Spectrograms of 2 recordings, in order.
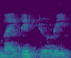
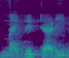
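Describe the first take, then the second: First: মাইগ্রেটরি with "-tori" at the end; মাইগ্রেটরি with an o vowel before ri; correct pronunciation. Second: মাইগ্রেটারি with "-tari" at the end; মাইগ্রেটারি misread with an a vowel before ri; wrong pronunciation. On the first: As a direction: say মাইগ্রেটরি as "migre-TO-ri". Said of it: "নয় কিন্তু মাইগ্রেটরি". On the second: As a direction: say মাইগ্রেটারি as "migre-TA-ri". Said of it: "নয় কিন্তু". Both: Shown as a demonstration.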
